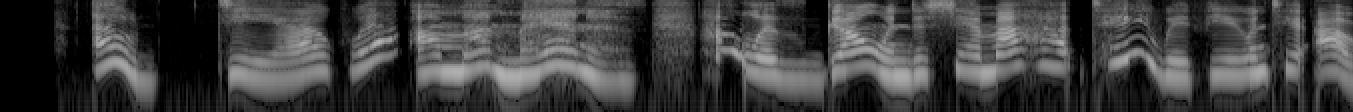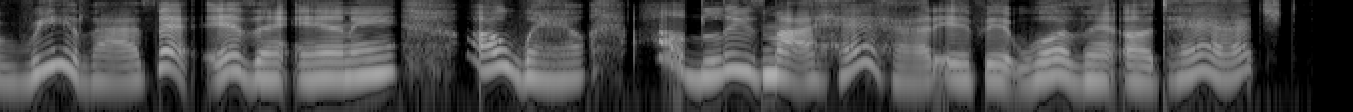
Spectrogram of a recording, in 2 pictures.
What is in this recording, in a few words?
Lady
